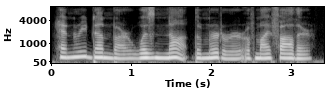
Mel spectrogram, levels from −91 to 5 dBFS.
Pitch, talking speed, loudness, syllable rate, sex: 195 Hz, 160 wpm, -15 LUFS, 4.5 syllables/s, female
